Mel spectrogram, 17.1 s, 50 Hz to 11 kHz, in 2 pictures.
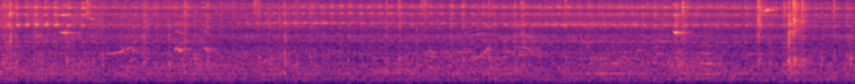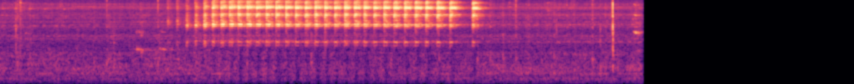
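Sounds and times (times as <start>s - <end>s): cicada calling: 0.0s - 8.4s, 9.9s - 15.0s.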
